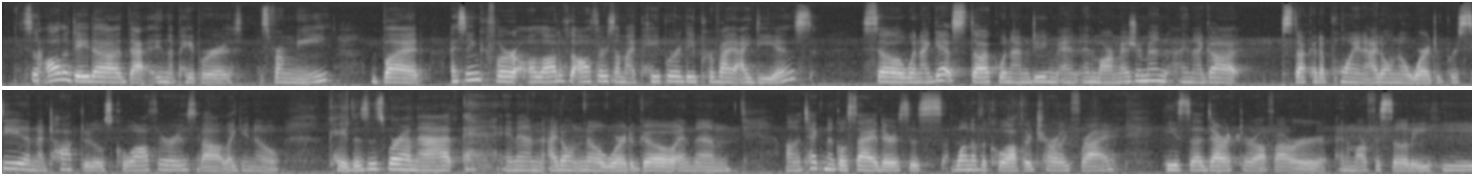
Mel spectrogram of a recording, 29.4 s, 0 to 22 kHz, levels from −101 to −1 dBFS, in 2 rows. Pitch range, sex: 190-225 Hz, female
